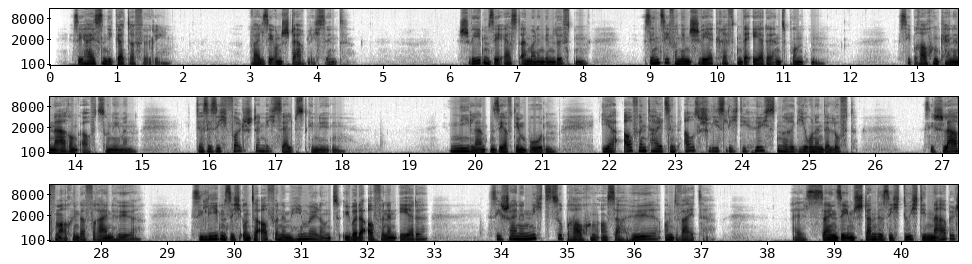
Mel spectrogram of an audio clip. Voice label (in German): Hoerbuch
